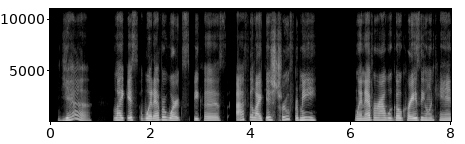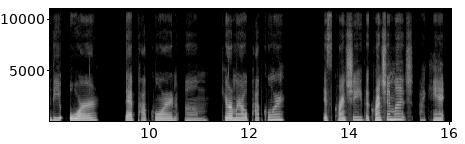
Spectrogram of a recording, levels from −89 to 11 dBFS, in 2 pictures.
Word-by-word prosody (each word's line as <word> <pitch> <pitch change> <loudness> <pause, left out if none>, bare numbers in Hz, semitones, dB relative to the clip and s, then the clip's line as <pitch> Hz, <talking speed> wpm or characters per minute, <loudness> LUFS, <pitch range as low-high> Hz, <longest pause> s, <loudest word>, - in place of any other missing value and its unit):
Yeah, 195 - -2 0.5
like, 220 0 +2
it's 225 +1 +3
whatever 200 +6 +3
works 205 -5 0
because 170 -1 -1 0.3
I 255 - +4
feel 240 -3 -3
like 205 -3 +4
it's 230 0 +2
true 260 +4 -2
for 205 -8 -4
me. 220 -2 +1 0.7
Whenever 205 +5 +3
I 220 0 +4
would 205 -2 -1
go 205 -1 +3
crazy 205 +2 +3
on 200 -1 -1
candy 195 +2 -1 0.2
or 200 +3 +3 0.5
that 185 -2 +2
popcorn, 195 -1 -2
um, 180 -1 -8 0.3
caramel 205 -2 +2
popcorn. 245 +6 -5 0.8
It's 190 -1 -3
crunchy, 235 +5 -2
the 175 - -4
Crunch 220 +5 +3
'n 270 -1 +1
Munch 275 -1 -3
I 215 - -14
can't 200 +1 -2
205 Hz, 125 wpm, -24 LUFS, 190-220 Hz, 0.8 s, I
